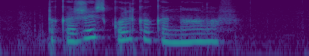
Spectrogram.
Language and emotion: Russian, sad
